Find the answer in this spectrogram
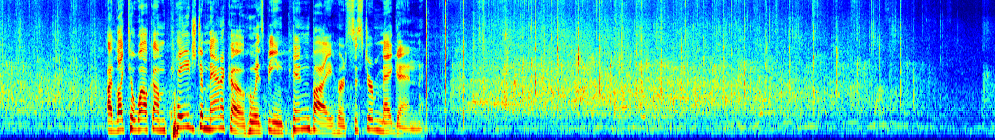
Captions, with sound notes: I'd like to welcome Paige de Manico, who is being pinned by her sister, Megan. (audience cheers) (audience applauds)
